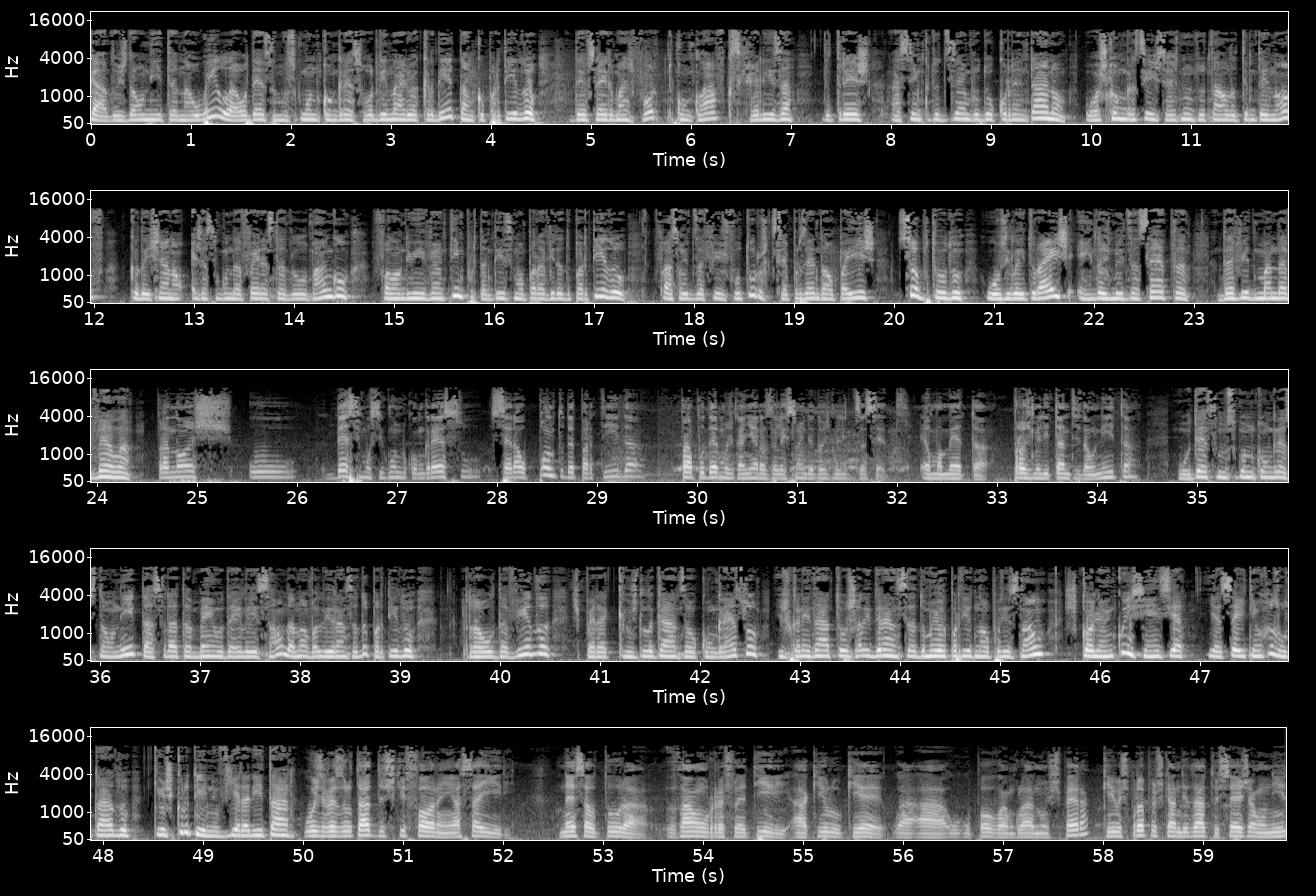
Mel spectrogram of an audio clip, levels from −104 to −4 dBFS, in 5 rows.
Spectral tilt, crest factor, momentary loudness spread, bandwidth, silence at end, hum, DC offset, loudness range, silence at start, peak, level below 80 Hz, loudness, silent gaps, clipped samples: -6.5 dB/octave; 16 dB; 11 LU; 11.5 kHz; 0 s; none; under 0.1%; 8 LU; 0 s; -6 dBFS; -36 dBFS; -22 LUFS; none; under 0.1%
